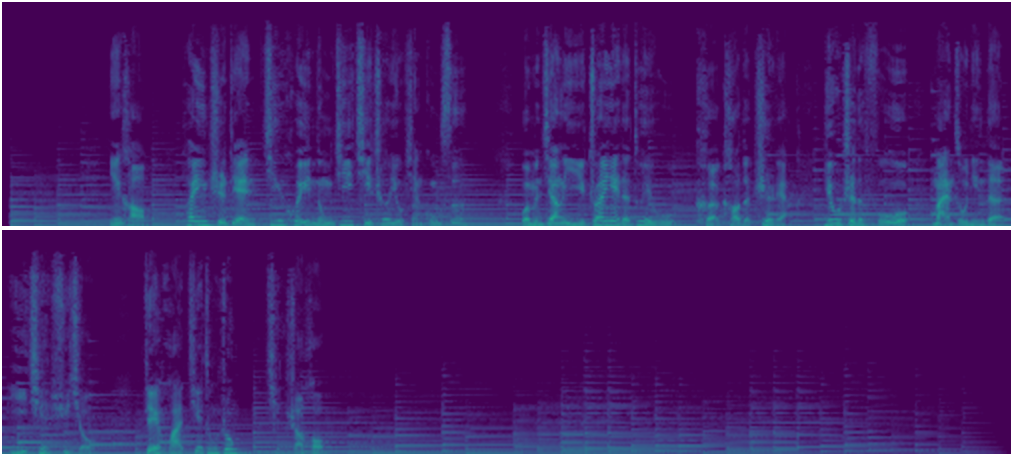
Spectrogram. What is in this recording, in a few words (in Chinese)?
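【男彩铃】轻快版彩铃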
